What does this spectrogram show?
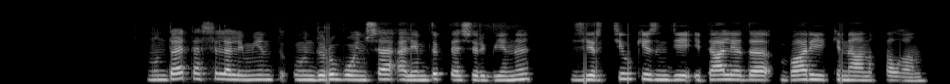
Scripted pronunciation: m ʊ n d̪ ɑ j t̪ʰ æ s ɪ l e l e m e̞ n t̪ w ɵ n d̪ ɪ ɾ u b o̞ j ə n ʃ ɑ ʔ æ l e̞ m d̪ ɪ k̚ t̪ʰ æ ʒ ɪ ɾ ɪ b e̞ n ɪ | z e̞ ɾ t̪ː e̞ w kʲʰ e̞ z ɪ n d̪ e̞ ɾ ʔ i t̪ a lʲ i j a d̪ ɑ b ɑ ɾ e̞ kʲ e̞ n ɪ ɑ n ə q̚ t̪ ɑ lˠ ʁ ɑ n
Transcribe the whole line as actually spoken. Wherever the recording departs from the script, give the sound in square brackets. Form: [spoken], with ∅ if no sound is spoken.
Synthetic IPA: m ʊ n d̪ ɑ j t̪ʰ æ s ɪ l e l e m e̞ n t̪ w ɵ n d̪ ɪ ɾ u b o̞ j ə n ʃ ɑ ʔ æ l e̞ m d̪ ɪ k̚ t̪ʰ æ ʒ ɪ ɾ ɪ b e̞ n ɪ | z e̞ ɾ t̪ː e̞ w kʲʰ e̞ z ɪ n d̪ e̞ [∅] ʔ i t̪ a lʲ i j a d̪ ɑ b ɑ ɾ e̞ kʲ e̞ n ɪ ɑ n ə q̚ t̪ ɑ lˠ ʁ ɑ n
